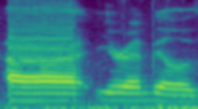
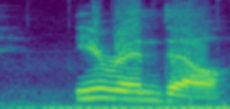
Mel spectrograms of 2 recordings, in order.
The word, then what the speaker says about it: Erendil: It's Erendil. I keep saying it wrong. Erendil, right? Erendil? Erendil. Dill like a pickle.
